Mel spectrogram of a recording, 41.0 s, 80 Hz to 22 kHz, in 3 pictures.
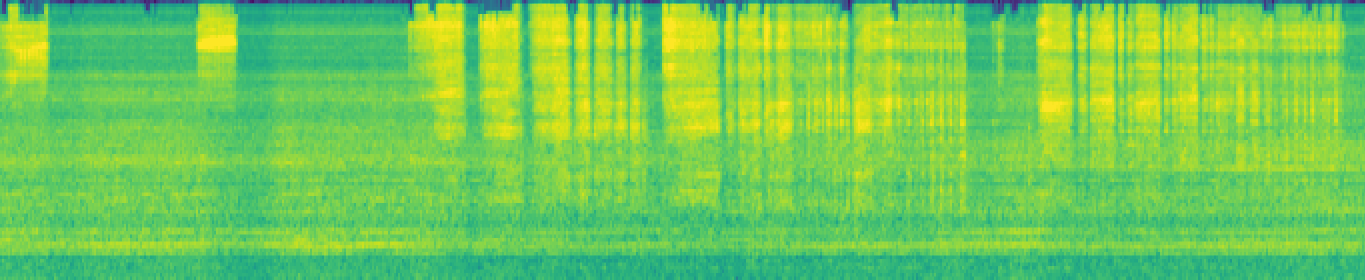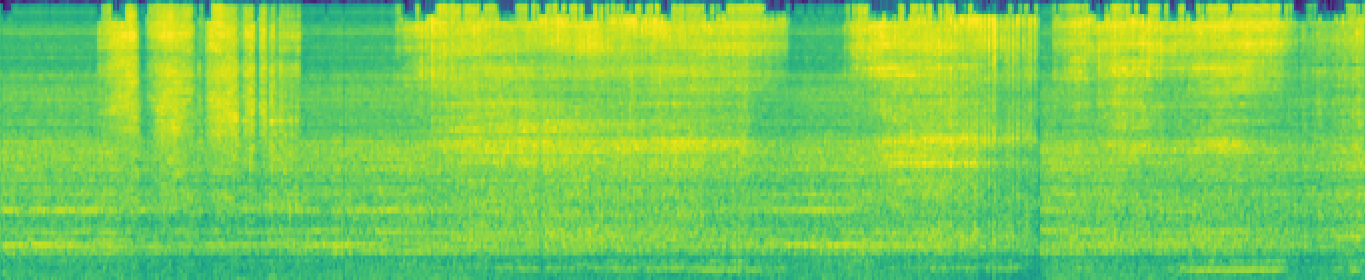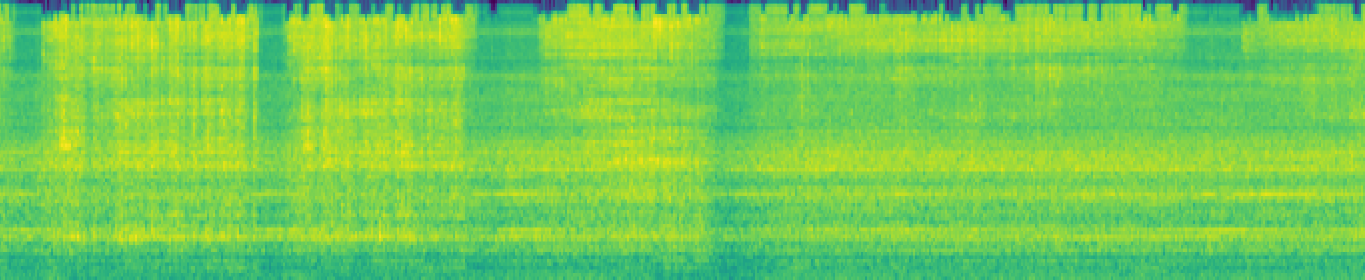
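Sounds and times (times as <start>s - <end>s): turning tool scraping wood: 0.0s - 0.5s, 4.1s - 13.6s, 14.6s - 16.7s, 17.6s - 21.5s, 22.1s - 32.0s, 32.8s - 35.3s
wood lathe humming: 0.0s - 40.9s.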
